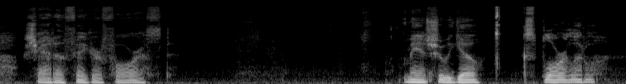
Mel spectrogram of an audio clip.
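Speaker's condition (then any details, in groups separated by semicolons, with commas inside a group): No condition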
